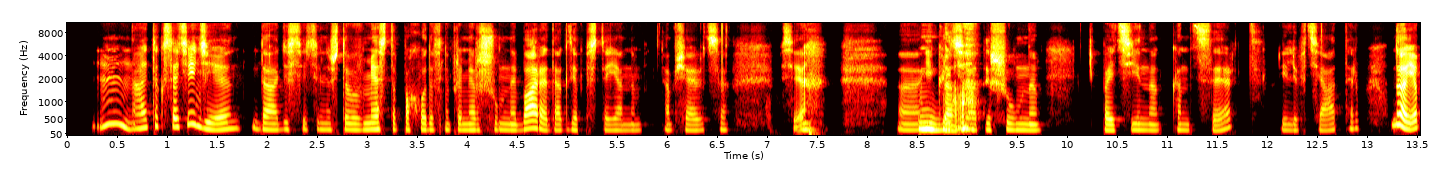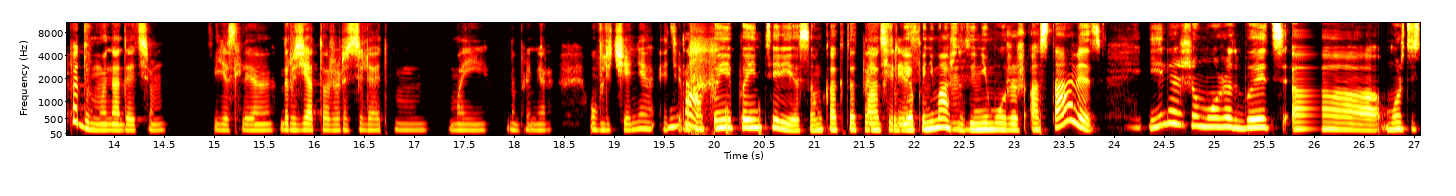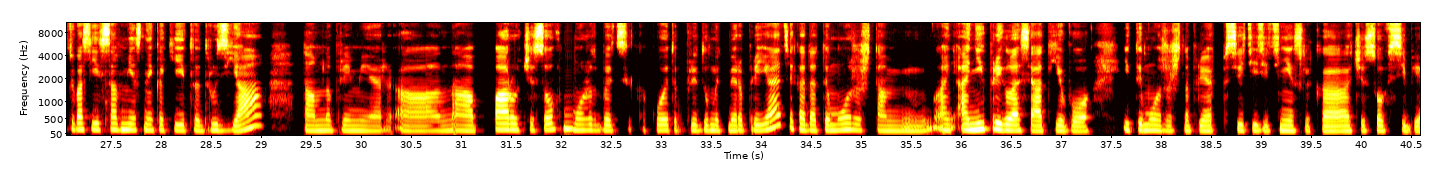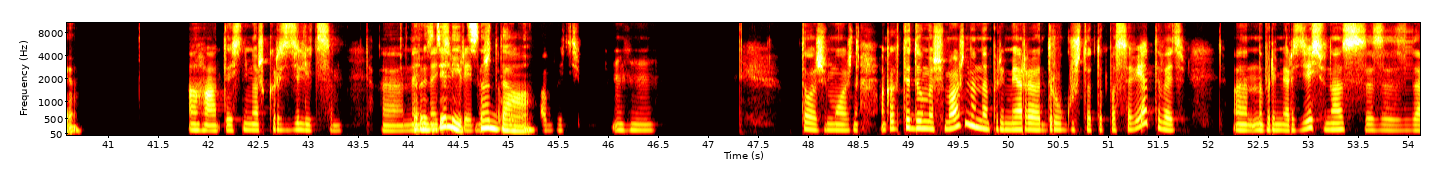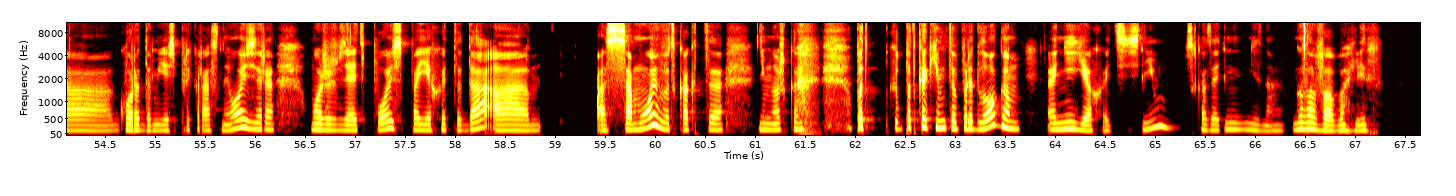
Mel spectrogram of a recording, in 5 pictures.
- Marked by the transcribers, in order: other background noise; tapping; laughing while speaking: "М-да"; chuckle; chuckle; laughing while speaking: "немножко"
- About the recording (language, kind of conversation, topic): Russian, advice, Как справляться с усталостью и перегрузкой во время праздников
